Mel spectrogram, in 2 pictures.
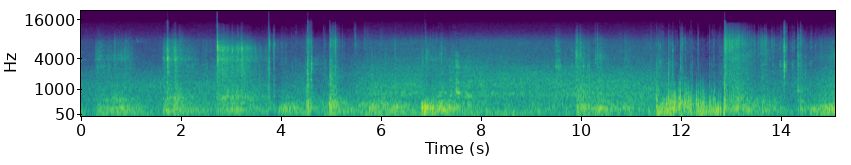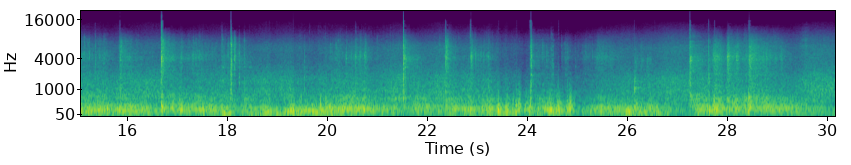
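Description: Stunt scooter riding on concrete ramps: the wheels rumble in rolling stretches, broken by many sharp clacks and thuds of landings and of the deck and bars hitting the concrete.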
